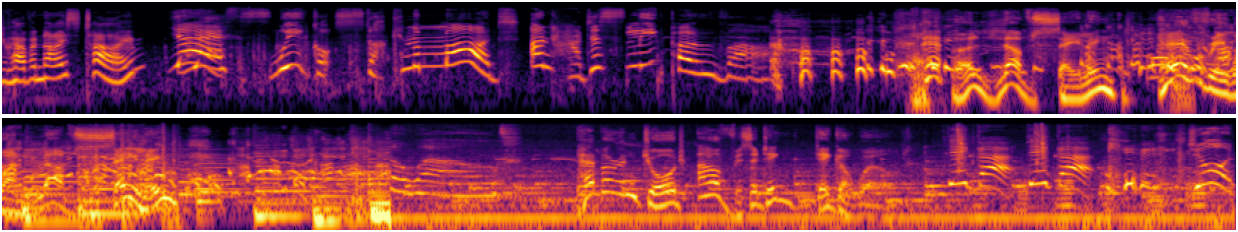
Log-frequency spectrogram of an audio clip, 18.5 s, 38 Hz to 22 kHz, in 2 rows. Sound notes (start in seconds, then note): 5.7 both laughing; 11.4 all laughing; 16.4 laughs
